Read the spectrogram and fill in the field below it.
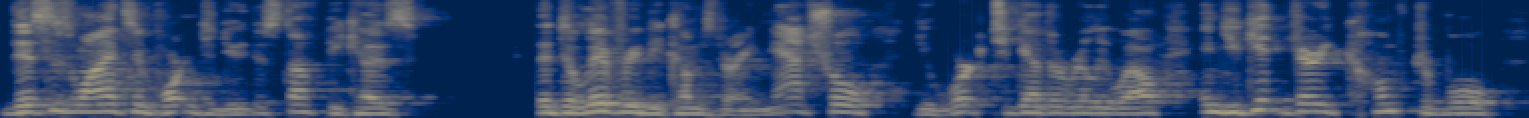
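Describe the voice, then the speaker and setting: With a slightly high, fairly bright voice and lively intonation, a congested middle-aged Texan talks quickly. He hosts a live business webinar casually, teasing his audience and making fun of himself.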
